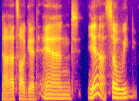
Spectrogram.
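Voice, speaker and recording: A man's voice: mid-range voice, animated, slow pace, fairly bright tone, dry recording, clean studio sound. A man co-hosting a casual hobby podcast, easygoing and agreeable, laughing now and then. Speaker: podcast co-host.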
